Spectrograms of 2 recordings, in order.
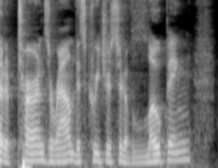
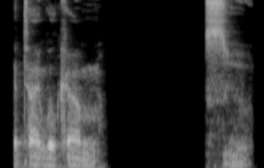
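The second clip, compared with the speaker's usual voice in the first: very quiet, soft creature voice; 13 semitones lower, 12 dB quieter than usual. Voicing a creature that turns back to the party: voicing the creature. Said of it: "It narrows its eyes and says".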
